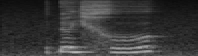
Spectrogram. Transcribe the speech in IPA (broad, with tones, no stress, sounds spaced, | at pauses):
ɗ ə˧ j x o˨˦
